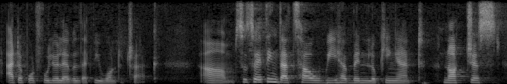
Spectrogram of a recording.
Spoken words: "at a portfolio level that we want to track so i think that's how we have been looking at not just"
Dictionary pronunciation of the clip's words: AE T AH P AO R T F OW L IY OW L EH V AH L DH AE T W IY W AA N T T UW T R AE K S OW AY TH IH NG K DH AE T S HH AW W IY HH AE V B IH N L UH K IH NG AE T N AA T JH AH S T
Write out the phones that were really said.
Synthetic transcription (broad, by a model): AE T AH P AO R T F OW L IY OW L EH V AH L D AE T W IY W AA N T T UW T R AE K S OW AY T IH NG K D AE T S HH AW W IY HH AE V B IH N L UH K IH NG AE T N AA T JH AH S T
